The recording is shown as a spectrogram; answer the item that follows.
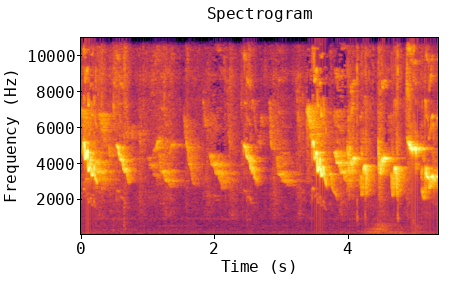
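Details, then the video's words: Kecial kuning (white-eye), 'ciak jos' style: evenly spaced high downslurred 'ciak' notes roughly every half second, then a quicker, louder run of chirps, with a brief low rustle near the end. "MASTERAN AMPUH CIAK JOS KECIAL KUNING DURASI PANJANG"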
